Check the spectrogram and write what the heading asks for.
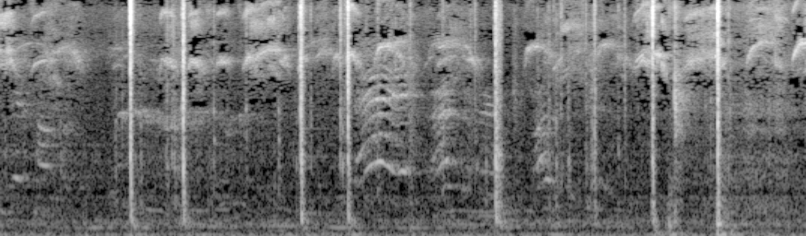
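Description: Sharp clicks, about seven at irregular intervals, some in pairs half a second apart, from the Opel Vectra B's steering-column light and turn-signal stalk being flicked to test its repaired switch contacts. Birds chirp faintly in the background.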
